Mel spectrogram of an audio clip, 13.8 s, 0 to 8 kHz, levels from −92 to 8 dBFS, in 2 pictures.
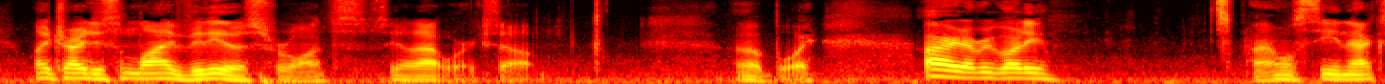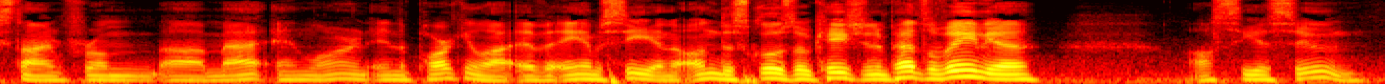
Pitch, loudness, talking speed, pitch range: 115 Hz, -21 LUFS, 195 wpm, 100-130 Hz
